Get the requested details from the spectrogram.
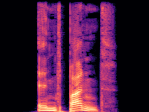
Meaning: first/third-person singular preterite of entbinden
- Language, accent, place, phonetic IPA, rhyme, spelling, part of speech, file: German, Germany, Berlin, [ɛntˈbant], -ant, entband, verb, De-entband.ogg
